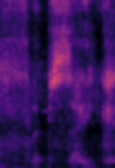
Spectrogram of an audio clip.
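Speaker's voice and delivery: breathy whisper, slow; whispered exasperation. Real, not acted. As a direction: hiss it under your breath. Exasperated aside.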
